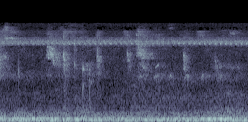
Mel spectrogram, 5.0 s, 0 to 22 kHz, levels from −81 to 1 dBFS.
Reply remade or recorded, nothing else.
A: recorded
